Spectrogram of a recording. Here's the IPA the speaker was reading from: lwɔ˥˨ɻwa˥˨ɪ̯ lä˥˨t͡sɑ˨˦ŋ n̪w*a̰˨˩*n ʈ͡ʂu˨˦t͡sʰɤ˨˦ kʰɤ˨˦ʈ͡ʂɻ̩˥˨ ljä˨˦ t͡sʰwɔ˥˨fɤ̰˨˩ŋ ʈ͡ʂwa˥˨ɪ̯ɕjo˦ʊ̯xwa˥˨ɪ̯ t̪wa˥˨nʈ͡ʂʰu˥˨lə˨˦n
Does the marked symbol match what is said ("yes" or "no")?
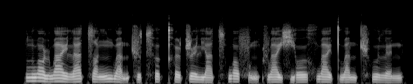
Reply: yes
